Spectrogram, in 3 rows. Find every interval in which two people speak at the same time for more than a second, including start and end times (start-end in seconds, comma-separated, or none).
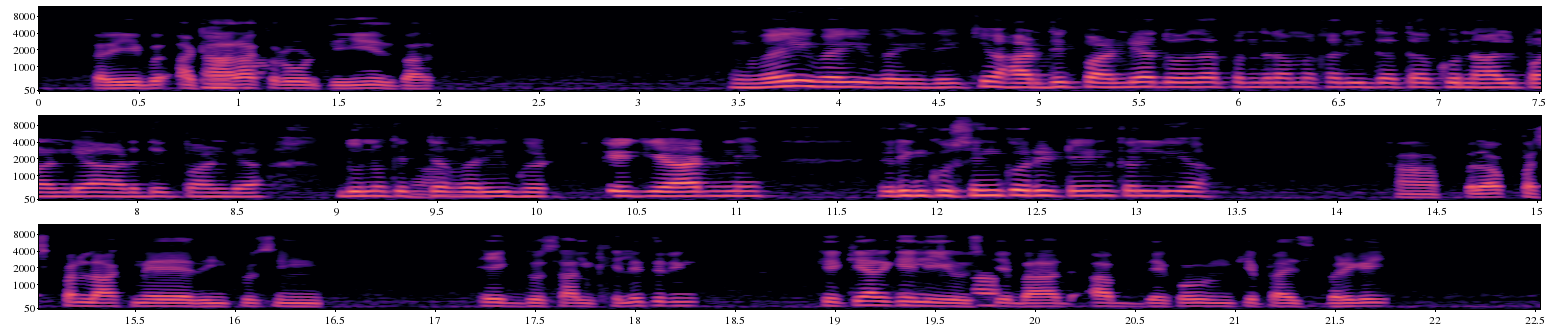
none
